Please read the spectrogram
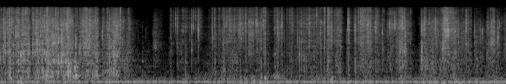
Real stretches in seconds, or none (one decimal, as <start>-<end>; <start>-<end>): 0.0-1.6; 3.8-5.1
